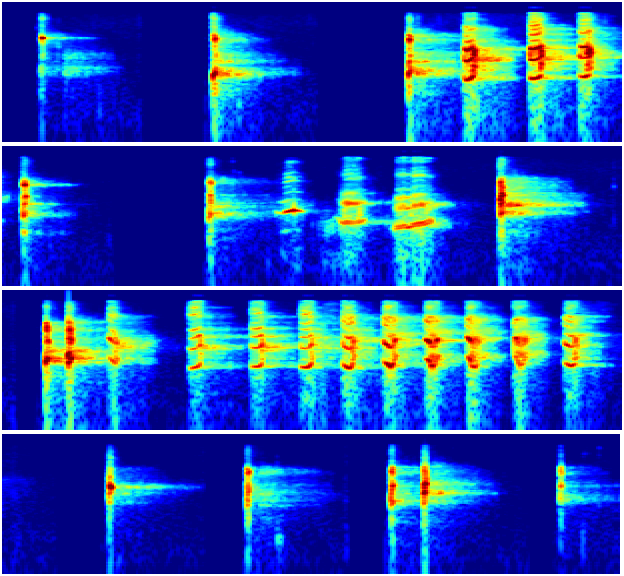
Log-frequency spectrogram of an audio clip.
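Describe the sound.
A person imitates turkey hen feeding calls on a mouth call, as if hens are walking around and feeding in the woods: soft clucks and purrs in irregular bursts and rapid clusters, fairly quiet, with brief pauses between phrases and no talking.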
